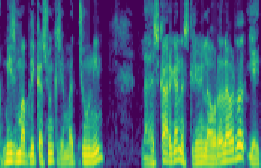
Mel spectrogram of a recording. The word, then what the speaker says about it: TuneIn: descarga una aplicación que se llama tuning se escribe TuneIn TuneIn y la al descargarla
